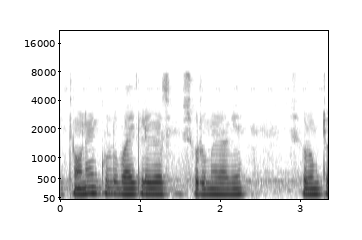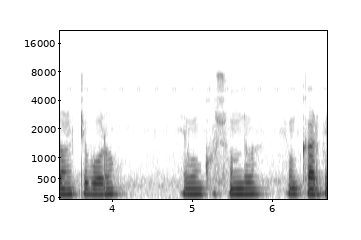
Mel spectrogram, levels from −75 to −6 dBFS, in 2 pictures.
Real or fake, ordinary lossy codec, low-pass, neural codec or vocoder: real; none; none; none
